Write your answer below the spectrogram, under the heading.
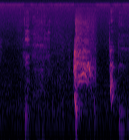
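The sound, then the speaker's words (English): A person coughs a few times, faintly: one soft cough, then a stronger throaty burst midway, then a shorter cough near the end. “Really didn't mean to do that. And that's, that coughing is one reason I've been off the podcast thing for a bit, but that snuck up on me.”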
